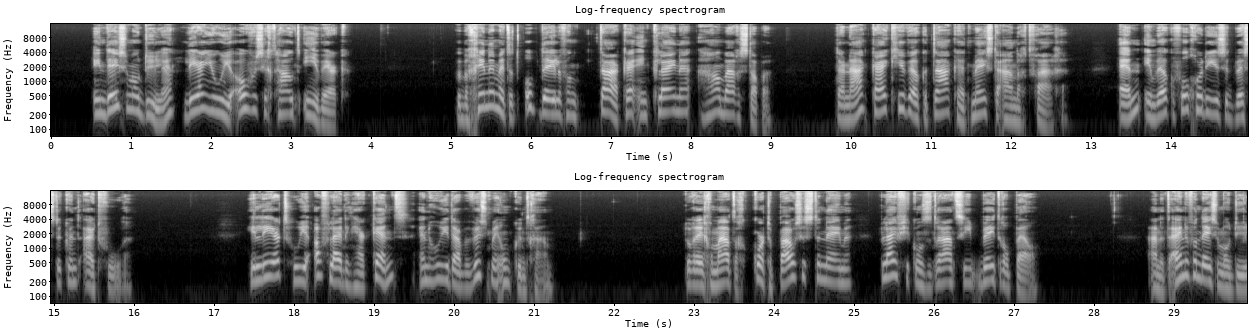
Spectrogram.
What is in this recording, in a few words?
elearning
